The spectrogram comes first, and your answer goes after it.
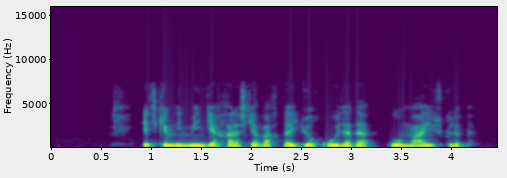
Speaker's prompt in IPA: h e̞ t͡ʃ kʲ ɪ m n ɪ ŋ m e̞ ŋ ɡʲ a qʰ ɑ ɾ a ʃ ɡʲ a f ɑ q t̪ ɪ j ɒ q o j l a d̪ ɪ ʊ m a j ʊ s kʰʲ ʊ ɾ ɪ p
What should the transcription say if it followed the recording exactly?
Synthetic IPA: h e̞ t͡ʃ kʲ ɪ m n ɪ ŋ m e̞ ŋ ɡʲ a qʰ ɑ ɾ a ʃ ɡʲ a v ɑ q t̪ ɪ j o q o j l a d̪ ɪ ʊ m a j ʊ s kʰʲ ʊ l ɪ p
